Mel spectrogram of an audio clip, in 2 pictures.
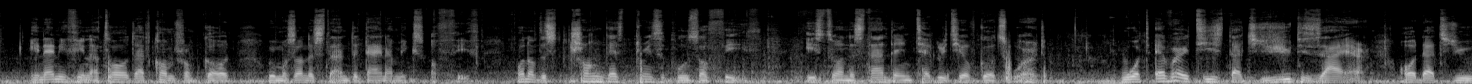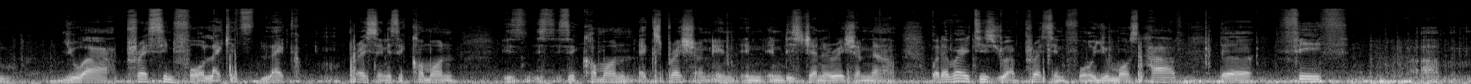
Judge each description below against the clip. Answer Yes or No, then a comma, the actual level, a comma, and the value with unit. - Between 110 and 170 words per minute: Yes, average, 155 wpm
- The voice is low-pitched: Yes, low, 110 Hz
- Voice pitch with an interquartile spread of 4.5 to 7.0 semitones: Yes, average, 5.1 semitones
